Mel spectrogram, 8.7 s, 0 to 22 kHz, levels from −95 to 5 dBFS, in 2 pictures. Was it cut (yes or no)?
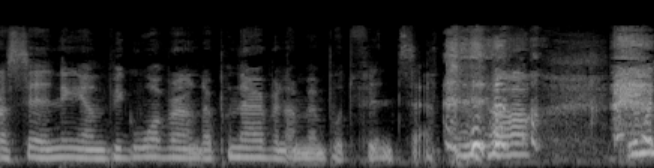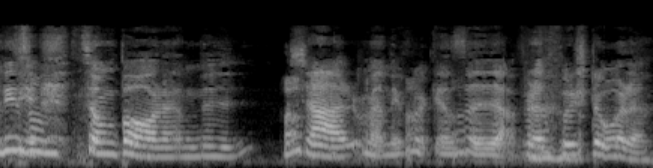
no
